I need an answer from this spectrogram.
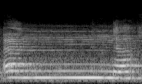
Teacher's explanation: ناک میں تھوڑی دیر آواز کو روکنا غنہ کہلاتا ہے. غنہ کی مقدار 1 الف کے برابر ہے جیسے ان. حمزہ نون زبر ان نون زبر ن ان ان.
